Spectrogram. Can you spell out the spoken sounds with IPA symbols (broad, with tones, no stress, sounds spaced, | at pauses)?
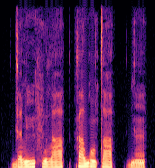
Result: ɡ ɛ˨ l ĩ˧ f u˨ l a˨˦ | k a˦ w ɔ̃˦ t a˦˨ | ɡ ɛ̃˨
